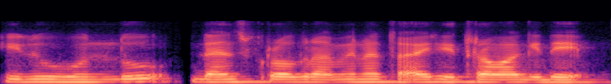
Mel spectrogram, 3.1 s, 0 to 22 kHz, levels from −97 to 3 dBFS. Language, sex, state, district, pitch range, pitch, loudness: Kannada, male, Karnataka, Bangalore, 120-125 Hz, 120 Hz, -16 LUFS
